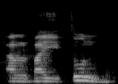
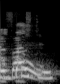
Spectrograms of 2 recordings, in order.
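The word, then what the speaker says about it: الْبَيْتُ: এই যে এখানে তায়ের উপরে দুই পেশ ছিল আগে, বাইতুন, এই এন উচ্চারণ হইতো, ডেফিনিটের ক্ষেত্রে তখন আর এই আল বাইতুন এনটা আর উচ্চারণ হবে না।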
